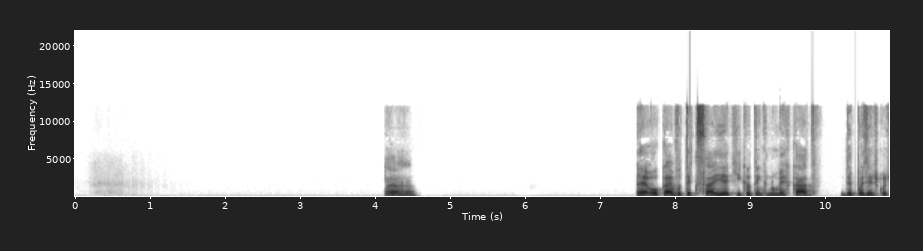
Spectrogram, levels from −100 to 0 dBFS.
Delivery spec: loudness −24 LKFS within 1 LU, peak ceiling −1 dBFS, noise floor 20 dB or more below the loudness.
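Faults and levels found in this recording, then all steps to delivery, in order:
number of dropouts 3; longest dropout 4.8 ms; integrated loudness −21.5 LKFS; sample peak −5.0 dBFS; target loudness −24.0 LKFS
→ repair the gap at 0:08.18/0:09.82/0:10.39, 4.8 ms
level −2.5 dB

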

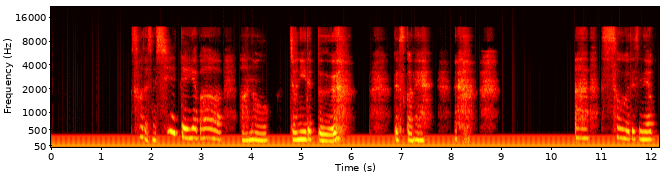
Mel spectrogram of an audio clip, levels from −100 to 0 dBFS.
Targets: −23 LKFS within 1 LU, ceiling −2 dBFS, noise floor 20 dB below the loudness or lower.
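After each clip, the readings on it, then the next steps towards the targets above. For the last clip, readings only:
crackle rate 30 per second; mains hum 60 Hz; hum harmonics up to 300 Hz; level of the hum −40 dBFS; integrated loudness −33.0 LKFS; sample peak −15.0 dBFS; target loudness −23.0 LKFS
→ click removal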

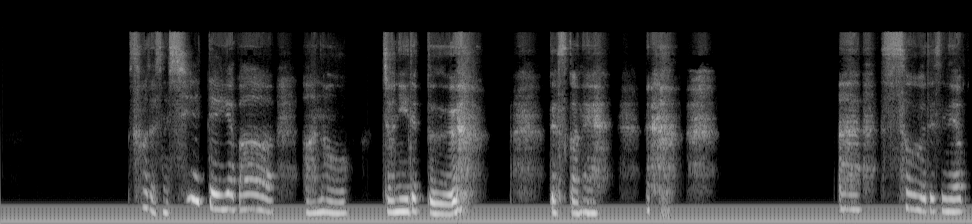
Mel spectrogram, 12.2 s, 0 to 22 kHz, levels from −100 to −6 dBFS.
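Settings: crackle rate 0.16 per second; mains hum 60 Hz; hum harmonics up to 300 Hz; level of the hum −40 dBFS
→ mains-hum notches 60/120/180/240/300 Hz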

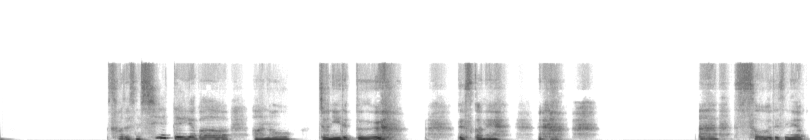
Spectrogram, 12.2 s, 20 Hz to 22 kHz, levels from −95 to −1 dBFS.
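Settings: mains hum none found; integrated loudness −32.5 LKFS; sample peak −15.0 dBFS; target loudness −23.0 LKFS
→ level +9.5 dB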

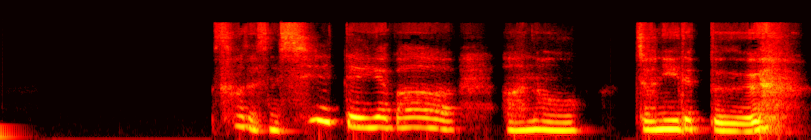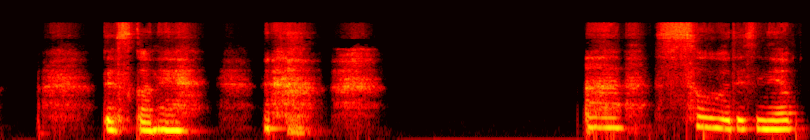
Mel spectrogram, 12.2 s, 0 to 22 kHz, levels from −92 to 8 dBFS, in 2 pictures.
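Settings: integrated loudness −23.0 LKFS; sample peak −5.5 dBFS; background noise floor −75 dBFS

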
